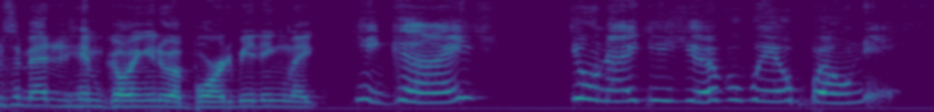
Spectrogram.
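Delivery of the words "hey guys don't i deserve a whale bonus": put-on very high, slow, whiny baby voice. Mocking someone asking a board meeting for a bonus, Bob in a baby voice. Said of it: "That's how you sound now, Bob. Until you give people money, you're a baby voice character".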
